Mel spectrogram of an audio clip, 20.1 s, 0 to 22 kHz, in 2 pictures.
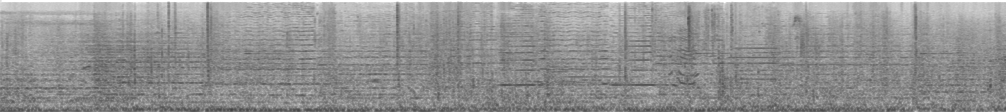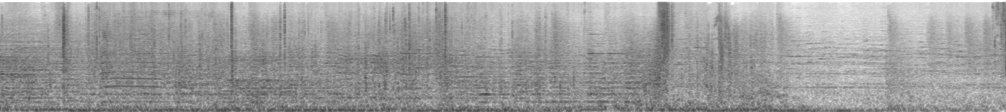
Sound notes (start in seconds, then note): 0.1 ground rumbling; 1.4 dramatic music continues; 6.9 villager screams; 11.2 ground rumbling; 11.2 villager screams; 12.5 dramatic music continues; 17.1 ominous music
